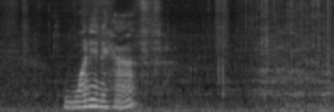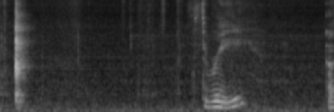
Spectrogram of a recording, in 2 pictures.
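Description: A bone folder scores card stock along a groove.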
